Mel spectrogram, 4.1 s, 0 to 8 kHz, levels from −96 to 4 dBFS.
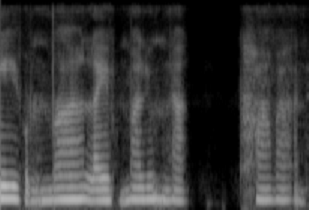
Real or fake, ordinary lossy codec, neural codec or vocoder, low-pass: fake; AAC, 48 kbps; codec, 24 kHz, 0.9 kbps, WavTokenizer, small release; 7.2 kHz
